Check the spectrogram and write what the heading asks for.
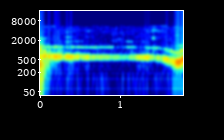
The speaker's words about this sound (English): Is that Toby again? He's been barking like that all night.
